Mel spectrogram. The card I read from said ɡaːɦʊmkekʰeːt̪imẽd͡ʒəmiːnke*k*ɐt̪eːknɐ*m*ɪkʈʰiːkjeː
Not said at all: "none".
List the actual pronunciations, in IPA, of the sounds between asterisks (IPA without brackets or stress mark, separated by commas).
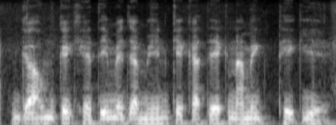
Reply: k, m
